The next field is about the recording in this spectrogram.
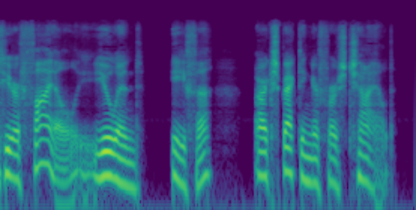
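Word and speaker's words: Aoife: It's pronounced ea. Shrugging, I added. It's basically Eva in Irish.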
